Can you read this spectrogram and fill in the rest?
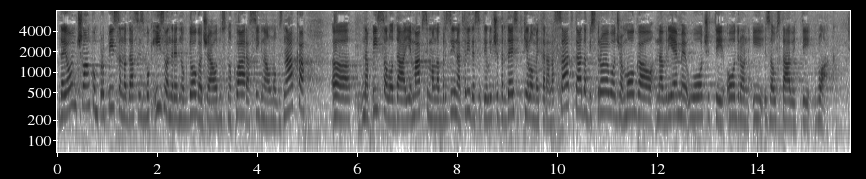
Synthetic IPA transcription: d̪ajeo̞ʋimt͡ʃlˠaːŋko̞mpɾo̞piːsano̞d̪asezbo̞ɡizʋanɾed̪no̞ɡd̪o̞ɡad͡ʒajao̞d̪nosno̞kʋaːɾasiɡnalˠno̞ɡznaːka | napiːsalo̞d̪aje̞maksimalˠnabr̩zinat̪ɾiːd̪ese̞t̪ilit͡ʃe̞t̪ər̩d̪e̞set̪kilˠo̞me̞t̪aɾanasaːt̪ːad̪abist̪ɾojeʋo̞d͡ʑamo̞ɡao̞naʋɾjeːme̞uo̞t͡ʃit̪iʔo̞d̪ɾo̞nizaust̪aʋit̪iʋlˠa̰ːk

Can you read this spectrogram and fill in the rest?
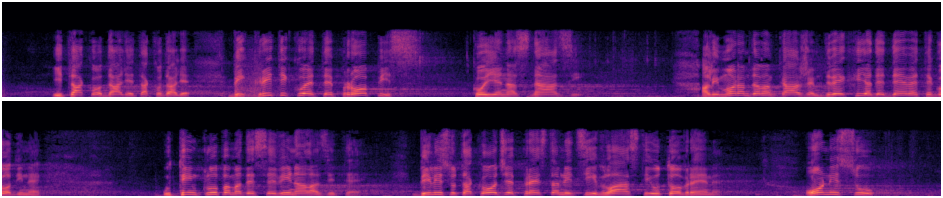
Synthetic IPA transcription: it̪ako̞d̪aʎeit̪ako̞d̪aʎe̞̰ʋikɾit̪ikuje̞t̪e̞pɾo̞ːpis | ko̞jije̞nasnaːzḭ | a̰limo̞ːɾamd̪aʋamkaːʒe̞md̪ʋeːxiʎad̪ed̪e̞ʋe̞t̪e̞ɡo̞d̪inḛ | ut̪iːmkluːpamaɡd̪e̞se̞ʋiːnalˠazit̪ḛ | biːlisut̪ako̞ːd͡ʑe̞pɾet̪st̪aʋnit̪siʋlaːst̪iut̪o̞ːʋɾeːmḛ | o̞nisu

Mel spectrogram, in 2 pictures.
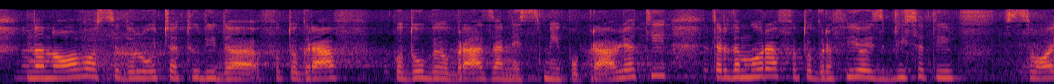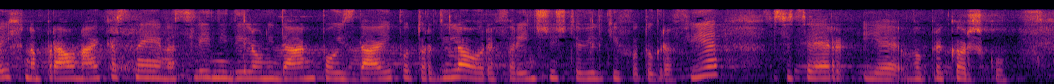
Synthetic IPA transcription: nanɔːʋɔsɛd̪ɔloːt͡ʃat̪uːd̪id̪afot̪ɔɡɾaf | pɔd̪oːbɛɔbɾaːzanɛsmepɔpɾaːwljat̪it̪ɛɾd̪amoːɾafɔt̪ɔɡɾafiːjɔizbɾisat̪i | sʋɔːjixnapɾawnajkasnɛjɛnasleːd̪nid̪eːlɔwnid̪anpɔizd̪aːjipɔt̪əɾd̪iːlaɔɾɛfɛɾent͡ʃniʃt̪ɛʋilkifɔt̪ɔɡɾafiːjɛ | sit̪sɛɾjɛʋəpɾɛkəɾʃku

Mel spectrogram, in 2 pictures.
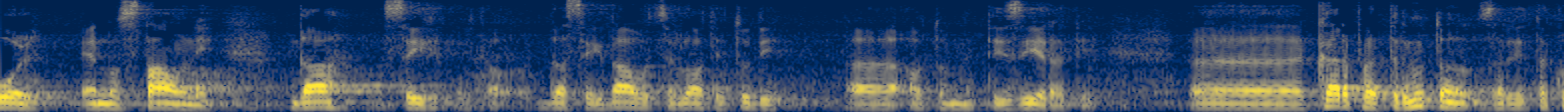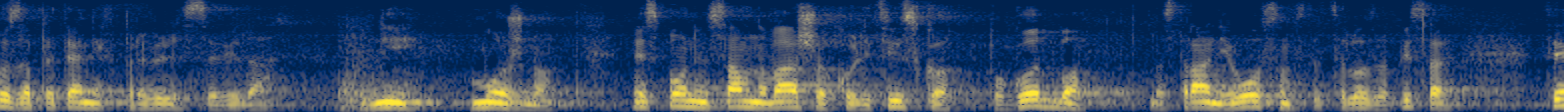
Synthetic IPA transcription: bolɛnɔst̪awni | d̪asɛixd̪asɛjiɣd̪ausɛlɔːt̪it̪uːd̪i | a̰wt̪ɔmat̪iziːɾat̪i | kaɾpat̪ɾɛnuːt̪nɔzaɾad̪it̪akoːzaplɛt̪ɛːnixpɾaʋilsɛʋeːd̪a | nimoːʒnɔ | nɛjspɔmnimsamnaʋaʃɔkɔalit̪siskɔpɔɡoːd̪bɔnast̪ɾaːnioːsəmst̪ɛt͡s̪ɛloːzapiːsal | se

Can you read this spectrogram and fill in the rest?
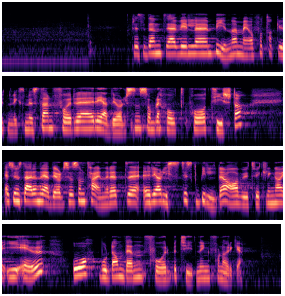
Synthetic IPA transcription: pʰɾɛsɪd̪ɛnt̪jæɪʋɪlbəjʏnːəmɛɔfoːt̪ʰɑkːəʉːt̪n̩lɪksmɪnɪst̪əɳfɔɾɾeːd̪əjøːɾəlsn̩sɔmblɛhɔlt̪pʰɔt̪ʰiːʂɖɑː | jæɪsʏnsd̪ɛæɾɛnɾeːd̪əjøːɾəl̩səsɔmt̪ʰæɪnəɾɛt̪ɾɛɑlɪst̪ɪskbɪld̪əɑʋʉːt̪ʰʋɪklɪŋɑʔɪʔeːʉː | ɔʋʊɖɑnd̪ɛnfoːɾbət̪ʰyːd̪nɪŋfɔɳɔ̰ɾɡə̰

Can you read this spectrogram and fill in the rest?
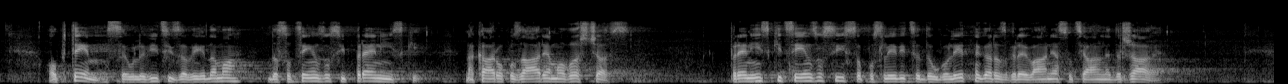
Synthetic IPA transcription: ɔpt̪eːmsɛwlɛʋit̪sizaʋeːd̪amɔd̪asɔt̪seːnzusipɾɛniskinakaɾɔpɔzaːɾjamɔʋəʃt͡ʃas | pɾɛniskit̪seːnzusisɔpɔsleːd̪it̪sɛd̪ɔwɡɔleːt̪nɛɡaɾazɡɾajɛʋaːnjasɔt̪sijaːlnɛd̪əɾʒaːʋɛ̰

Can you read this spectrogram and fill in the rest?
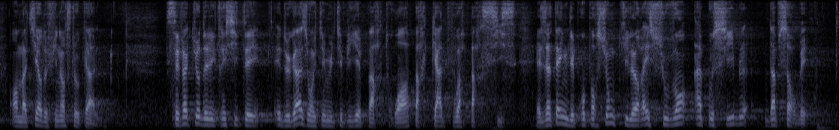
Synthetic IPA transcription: ɑ̰̃mat̪jɛʁd̪əfinɑ̃slɔka̰l | sefak̚t̪yʁd̪elɛkt̪χisit̪eed̪əɡazɔ̃et̪emylt̪iplijepa̰ʁt̪χwapaʁkat̪χvwaʁpaʁsis | ɛlzat̪ɛɲd̪epχɔpɔʁsjɔ̃kʲʰilœʁɛsuvɑ̃ɛ̃pɔsibld̪apsɔʁbḛ

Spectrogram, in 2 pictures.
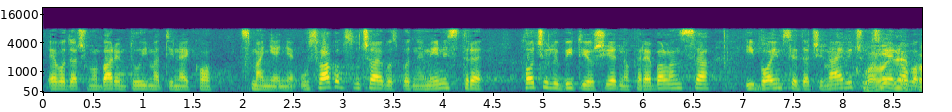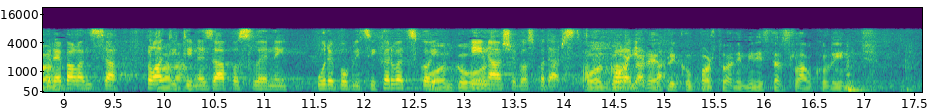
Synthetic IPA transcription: e̞ʋo̞d̪at͡ɕe̞mo̞baɾe̞mt̪uːimat̪ine̞ko̞ | smaɲe̞ːɲe̞̰ʔusʋako̞mslˠut͡ʃajuɡo̞spo̞d̪ine̞minist̪ɾe̞ | xo̞t͡ɕelibit̪ijo̞ʃjed̪noɡɾe̞balˠansa | ibo̞jimsed̪at͡ɕenajʋet͡ɕuasjeːnuoʋoɡɾebalˠansa | plˠaːit̪inezapo̞sle̞ni | uɾe̞publit̪sixr̩ʋat̪sko̞jd̪ɡoinaʃe̞ɡo̞spo̞d̪aːɾst̪ʋood̪ɡoaolaʎaɾeaplikupo̞ʃt̪oʋaniminist̪aɾslaʋkʰoliːnit͡ɕ

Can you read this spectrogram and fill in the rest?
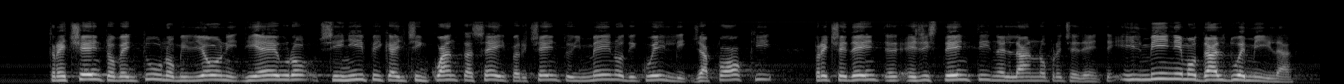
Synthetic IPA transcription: t̪ɾet͡ʃɛnt̪ovent̪uːnomiljoːnid̪iɛwɾosiɲiːfikailt͡ʃiŋkwant̪asɛjpert͡ʃɛnt̪oimːeːnod̪ikwelːid͡ʒapːɔːki | pɾet͡ʃed̪ɛezist̪ɛnt̪inelːanːopɾet͡ʃed̪ɛnt̪eilmiːnimod̪ald̪uemiːla̰

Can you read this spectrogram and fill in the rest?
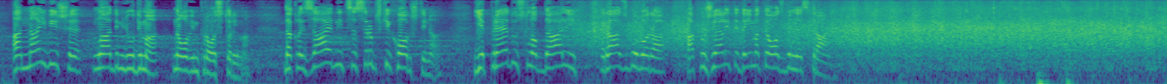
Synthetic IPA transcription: anaːjʋiʃe̞mlˠaːd̪imʎuːd̪ima | nao̞ʋimpɾo̞ːst̪o̞ɾima̰ | d̪akle̞zaje̞d̪nit̪sasr̩pskixo̞pʃt̪ina̰ | je̞pɾed̪uslˠo̞ʋd̪aʎixɾazɡo̞ʋo̞ɾaːko̞ʒelit̪e̞d̪aimat̪e̞o̞zbiʎne̞st̪ɾaːnḛ

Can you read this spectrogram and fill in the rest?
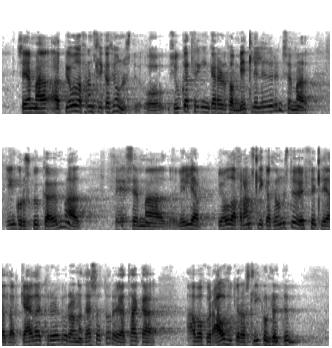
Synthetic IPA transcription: sɛmaða̰ðpjoːwðafɾamst̪iːkaθjownʏst̪ʏ̰ɔɣsjuːkaɾt̪ʰɾiciŋkaɾɛɾʏθawmɪt̪lɪlɪːðʏɾɪnsɛmað | cejŋkʏɾʏskʏkːaʏmːað | θejɾ̥sɛmaðvɪljapjoːwðafɾamst̪liːkaθjownʏst̪ʏʏhpfɪt̪lɪat̪laɾcajðakʰɾœːvʏɾanːaðθɛsːast̪ɔɾɛɣaðt̪ʰaːka | avɔhkvʏɾʔa̰ːwhʏcʏɾavst̪iːkʏnlʏːt̪ʏm

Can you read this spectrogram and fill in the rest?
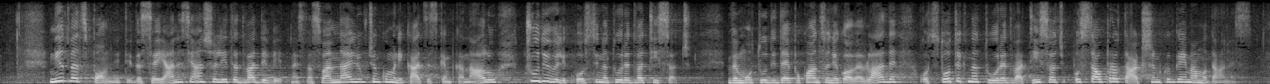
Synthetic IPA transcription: niɔd̪ʋat̪spɔmnit̪ḭd̪asɛjaːnɛsjaːnʃaleːt̪ad̪ʋad̪ɛʋḛːt̪na̰jst̪nasʋɔːjɛmnajljuːpt͡ʃɛmkɔmunikaːt̪siskɛmkana̰ːlut͡ʃuːd̪iwʋɛlikoːst̪inat̪uːɾɛd̪ʋaːt̪iːsɔ̰t͡ʃ | ʋɛmot̪uːd̪id̪ajɛpɔkɔnt̪sunʲjɛɡɔːʋɛwlaːd̪ɛɔ̰t̪st̪oːt̪ɛknat̪uːɾɛd̪ʋaːt̪isɔt͡ʃɔst̪aːwpɾawt̪aːkʃənkɔd̪ɡaimaːmɔd̪a̰ːnɛ̰s

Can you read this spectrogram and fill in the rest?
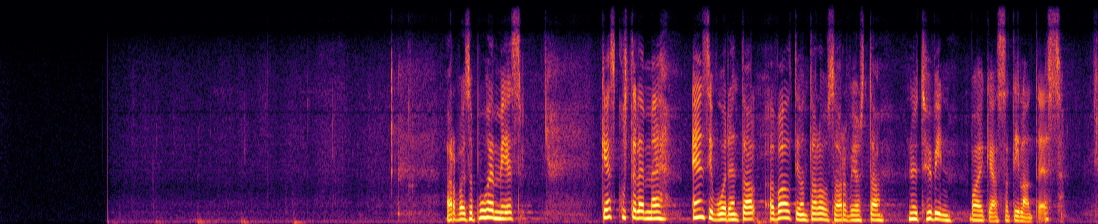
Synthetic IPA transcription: ɑrʋojs̬opuhe̞mːies | k̟e̞skust̪e̞le̞mːe | e̞nsiʋuo̞de̞nt̪ɑʋɑlt̪io̞nt̪ɑlo̞usɑrʋio̞st̪ɑ | nyt̪hyʋin | ʋɑjk̟e̞ɑsːɑt̪ilɑnt̪e̞̰ːsːɑ̥

